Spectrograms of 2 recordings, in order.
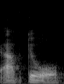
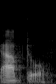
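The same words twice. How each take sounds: First: The name is pronounced the American way. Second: The name is pronounced the British way. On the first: "but in the U S, it would be Abdul" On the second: "In the U K, you would say Abdul"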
